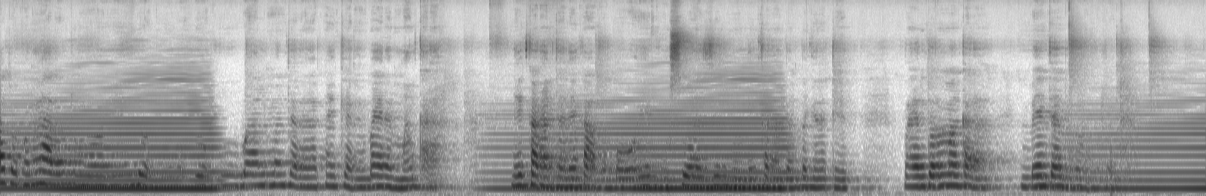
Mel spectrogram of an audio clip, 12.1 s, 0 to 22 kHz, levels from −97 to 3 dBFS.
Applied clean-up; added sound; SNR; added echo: none; Bowed string instrument; 1 dB; none.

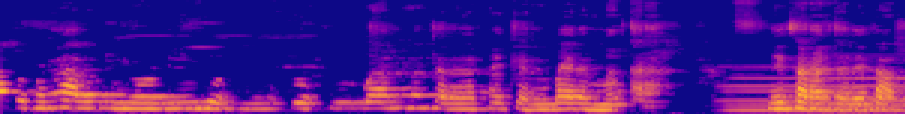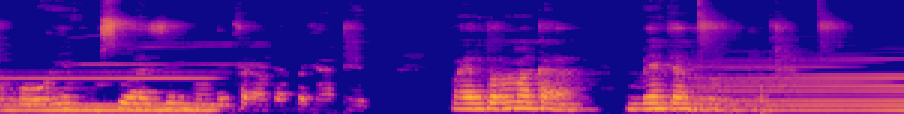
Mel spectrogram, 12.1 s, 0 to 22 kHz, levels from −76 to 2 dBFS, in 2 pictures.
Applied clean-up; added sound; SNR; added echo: classical method Wiener filter.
